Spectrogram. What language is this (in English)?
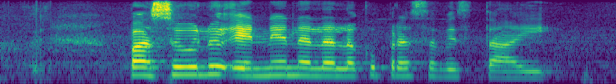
Telugu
